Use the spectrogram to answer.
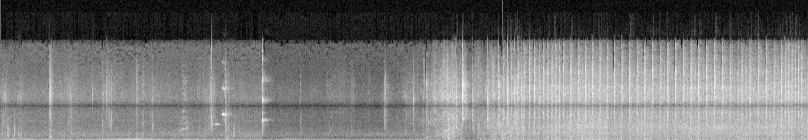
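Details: Craftsman mower after fuel line replacement, fuel valve on, no leaks; after a few seconds of uneven sound it starts and settles into a fast, even putter at steady speed, running smoothly with no misses.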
